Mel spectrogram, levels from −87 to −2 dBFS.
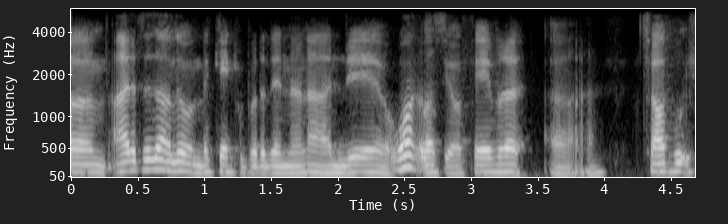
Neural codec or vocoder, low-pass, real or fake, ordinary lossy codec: codec, 16 kHz, 1 kbps, X-Codec, HuBERT features, trained on general audio; 5.4 kHz; fake; none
